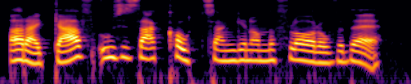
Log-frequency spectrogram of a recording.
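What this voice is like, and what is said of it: Attempted South Wales accent. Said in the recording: “I can't do South Wales ... South Wales ... Cardiff way ... I think we're getting there ... We're there ish ... I can hear it”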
